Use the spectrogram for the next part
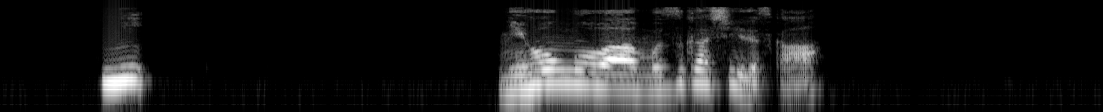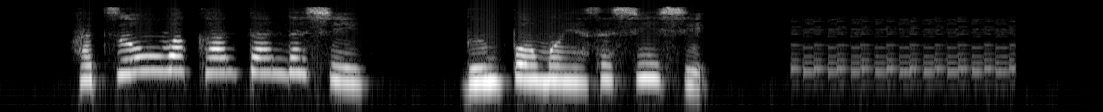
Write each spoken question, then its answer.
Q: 日本語は難しいですか?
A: 日本語は発音は簡単だし、文法も優しいし、難しくないです。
